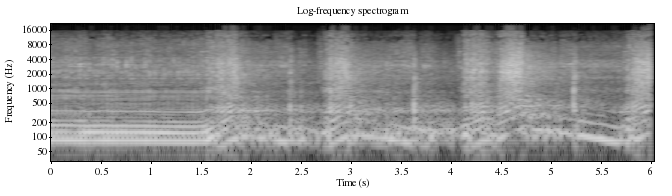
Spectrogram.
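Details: BMW E36 ute with a 13B rotary, first start after rewiring: sharp, raspy revs rise and fall over a crackling, unmuffled bark; running an open header with no muffler, one to be welded on.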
